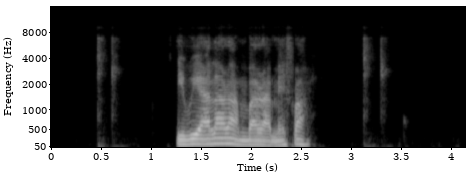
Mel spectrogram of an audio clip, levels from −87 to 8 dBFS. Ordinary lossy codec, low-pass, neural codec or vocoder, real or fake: Opus, 16 kbps; 7.2 kHz; codec, 16 kHz, 4.8 kbps, FACodec; fake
